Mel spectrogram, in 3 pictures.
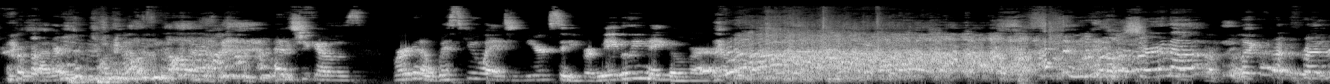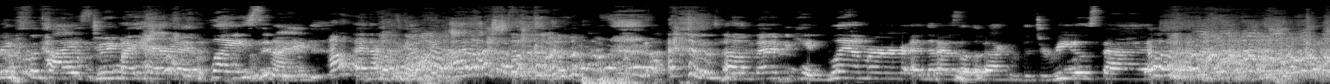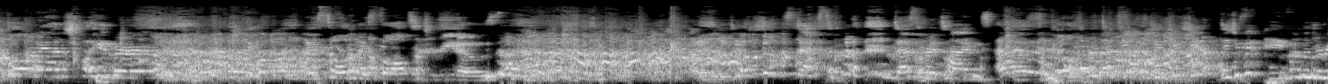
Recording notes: LIVE Talk at MountainFilm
